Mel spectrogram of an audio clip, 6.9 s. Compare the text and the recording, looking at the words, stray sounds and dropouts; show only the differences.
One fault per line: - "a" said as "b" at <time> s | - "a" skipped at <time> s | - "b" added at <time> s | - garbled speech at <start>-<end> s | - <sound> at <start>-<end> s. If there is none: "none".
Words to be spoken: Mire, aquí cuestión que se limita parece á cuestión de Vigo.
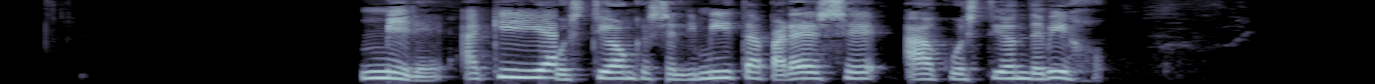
none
